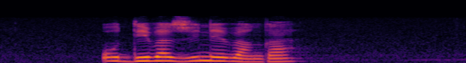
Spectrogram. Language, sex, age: Venda, female, 19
